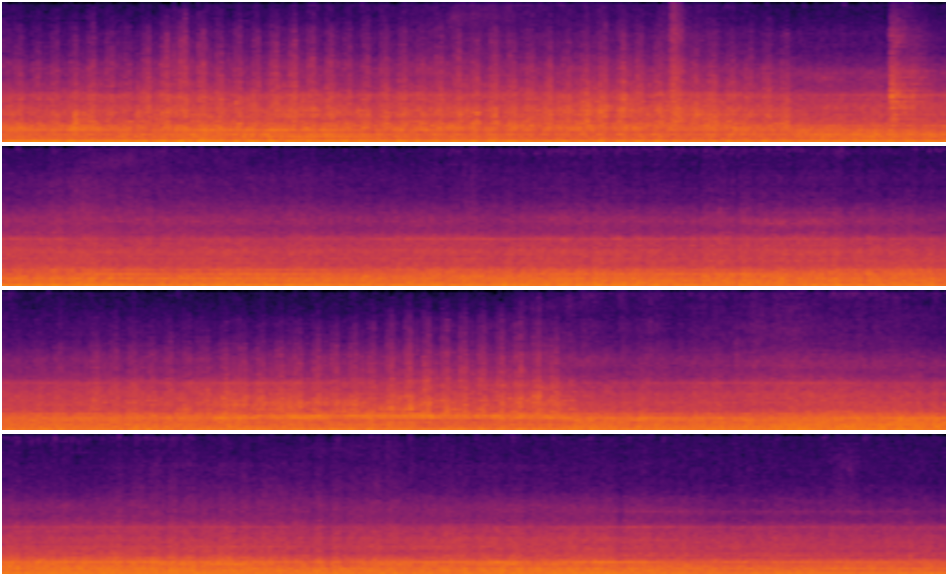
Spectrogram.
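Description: Freight train running close by: a loud, steady low rumble with a faint thin high whine that sinks slightly in pitch, and a few scattered clicks.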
